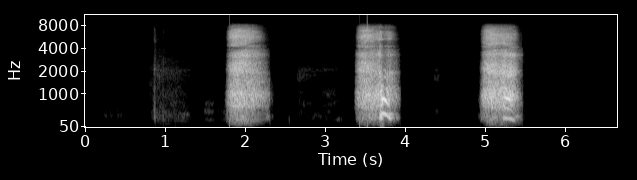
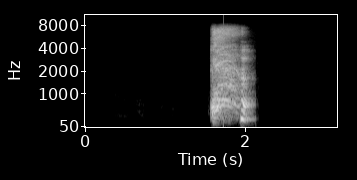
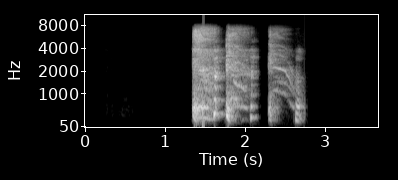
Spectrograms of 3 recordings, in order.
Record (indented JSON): {
  "exhalation_length": "6.7 s",
  "exhalation_amplitude": 27859,
  "exhalation_signal_mean_std_ratio": 0.35,
  "cough_length": "3.2 s",
  "cough_amplitude": 25491,
  "cough_signal_mean_std_ratio": 0.3,
  "three_cough_length": "3.7 s",
  "three_cough_amplitude": 27746,
  "three_cough_signal_mean_std_ratio": 0.37,
  "survey_phase": "beta (2021-08-13 to 2022-03-07)",
  "age": "18-44",
  "gender": "Female",
  "wearing_mask": "Yes",
  "symptom_cough_any": true,
  "smoker_status": "Never smoked",
  "respiratory_condition_asthma": false,
  "respiratory_condition_other": false,
  "recruitment_source": "REACT",
  "submission_delay": "2 days",
  "covid_test_result": "Negative",
  "covid_test_method": "RT-qPCR",
  "influenza_a_test_result": "Negative",
  "influenza_b_test_result": "Negative"
}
